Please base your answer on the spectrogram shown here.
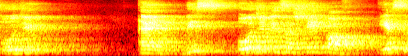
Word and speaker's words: ogive: Here ogive curve, this is the pronunciation is ogive, and this ogive is a shape of S shape, which stands, the vertical ends will be in a vertical shape.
